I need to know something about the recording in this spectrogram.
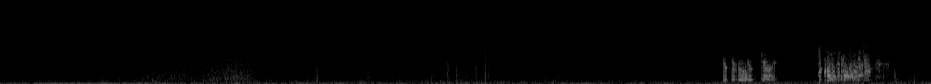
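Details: Stomach growling during digestion as the intestine moved, slightly painful: mostly quiet hiss, then two short rolling gurgles near the end; bowel sounds.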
